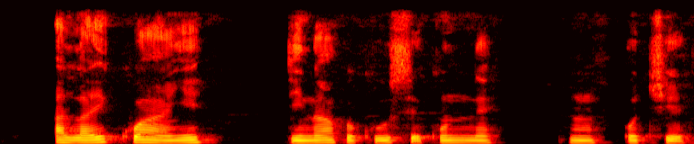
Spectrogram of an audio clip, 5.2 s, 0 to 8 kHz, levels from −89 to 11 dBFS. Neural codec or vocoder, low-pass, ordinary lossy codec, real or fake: none; 7.2 kHz; none; real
